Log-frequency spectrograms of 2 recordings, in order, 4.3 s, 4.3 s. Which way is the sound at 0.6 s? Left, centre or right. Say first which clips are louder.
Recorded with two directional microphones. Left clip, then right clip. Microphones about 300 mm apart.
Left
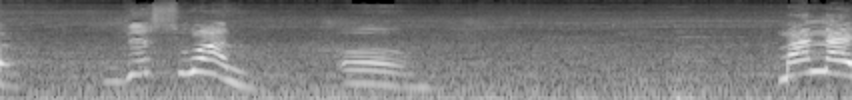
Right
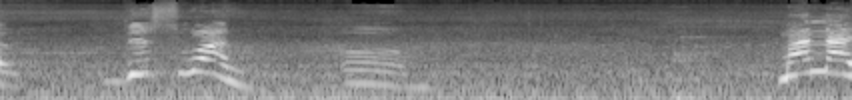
Left 1 dB; centre.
